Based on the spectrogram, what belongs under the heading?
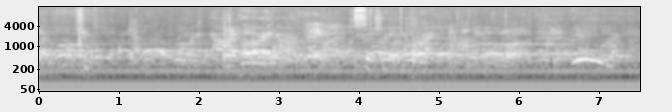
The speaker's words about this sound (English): Well, I just hear this crowd over here. These people over here don't care what.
